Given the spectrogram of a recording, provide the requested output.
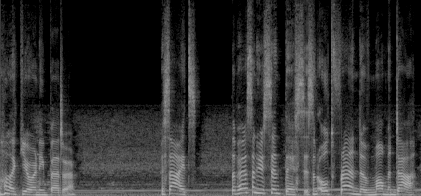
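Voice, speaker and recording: A woman playing an earnest, dutiful young woman in a visual novel game, conversational and gently coaxing. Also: fairly high pitch, animated, moderate pace. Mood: earnest, persuading. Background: game music.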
